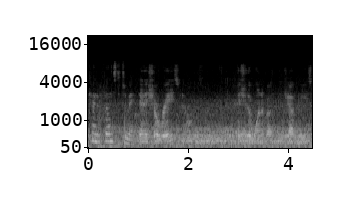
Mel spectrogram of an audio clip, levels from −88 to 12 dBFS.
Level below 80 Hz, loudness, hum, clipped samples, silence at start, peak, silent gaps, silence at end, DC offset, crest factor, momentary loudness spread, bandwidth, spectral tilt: -42 dBFS; -27 LUFS; none; under 0.1%; 0 s; -10 dBFS; none; 0 s; under 0.1%; 16 dB; 5 LU; 7.8 kHz; -8.5 dB/octave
